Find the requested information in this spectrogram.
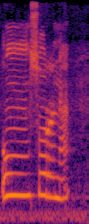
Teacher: Contohnya di sini yang pertama ada unsurna, yaitu nun mati bertemu dengan huruf shad. Jadi dibacanya agak mendengung atau berbunyi huruf eng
